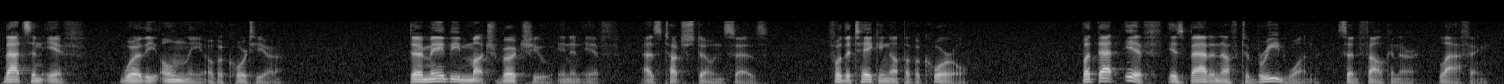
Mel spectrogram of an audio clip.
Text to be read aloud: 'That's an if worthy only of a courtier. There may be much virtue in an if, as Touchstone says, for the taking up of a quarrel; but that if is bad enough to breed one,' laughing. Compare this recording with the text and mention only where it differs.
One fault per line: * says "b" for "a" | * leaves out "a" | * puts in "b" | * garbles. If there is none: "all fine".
* puts in "said Falconer"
